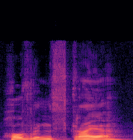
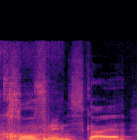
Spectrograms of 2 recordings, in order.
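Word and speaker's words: Khovrinskaya: Hovrinskaya, sometimes pronounced Kovrinskaya, the Cyrillic doesn't translate,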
